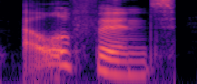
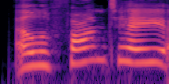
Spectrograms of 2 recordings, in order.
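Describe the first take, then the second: First: The name is said with three syllables. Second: The name is said with four syllables. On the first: The speaker calls it right. "It's elephant" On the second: The speaker calls it wrong. "apparently isn't pronounced that way"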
